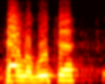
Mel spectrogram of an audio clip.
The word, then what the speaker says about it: ta marbuta: Okay, so ha is pronounced, yani ha fatha ha, and ta marbuta is pronounced ta marbuta fatta ta. Unless you pause on it, then it's pronounced the same as the ha.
